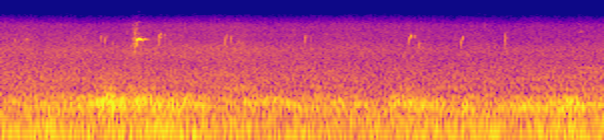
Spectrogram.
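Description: Short, high bird chirps every second or so, the sharpest about a second and a half in, over a steady low background rumble of outdoor noise.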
